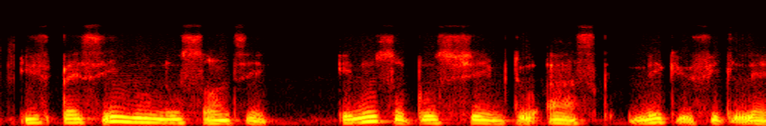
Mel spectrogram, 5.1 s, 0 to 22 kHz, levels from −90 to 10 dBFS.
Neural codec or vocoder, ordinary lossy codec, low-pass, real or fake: codec, 16 kHz, 16 kbps, FunCodec, trained on LibriTTS, 50 frames a second; Opus, 32 kbps; 7.2 kHz; fake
